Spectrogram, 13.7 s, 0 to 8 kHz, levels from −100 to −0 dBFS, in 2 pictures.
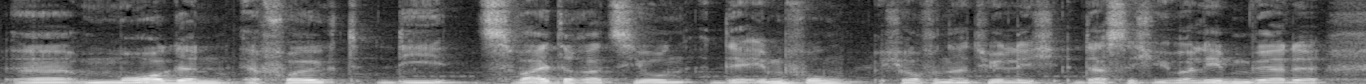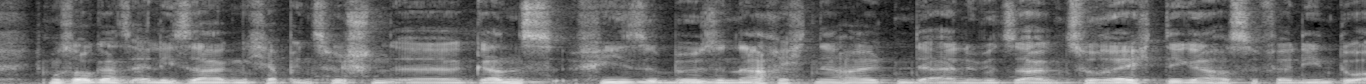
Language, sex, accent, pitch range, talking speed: German, male, German, 95-115 Hz, 170 wpm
